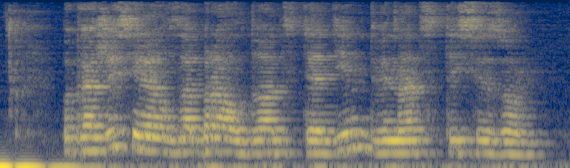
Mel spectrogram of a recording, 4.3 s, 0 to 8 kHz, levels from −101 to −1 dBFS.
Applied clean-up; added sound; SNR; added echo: none; none; none; reverberation time 0.4 s.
